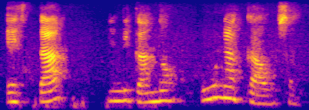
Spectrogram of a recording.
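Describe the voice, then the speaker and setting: A woman teacher explains grammar at a very slow, deliberate pace, pausing often. Her voice sits a little high. The recording is slightly dull and lo-fi, with a faint hiss behind her. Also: expressive. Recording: slightly dull, lo-fi sound with faint background noise.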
